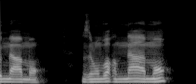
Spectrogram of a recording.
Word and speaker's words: Naaman: mais nous allons voir Naaman ou Naaman, selon les prononciations. Mais moi, je dirais plutôt Naaman.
